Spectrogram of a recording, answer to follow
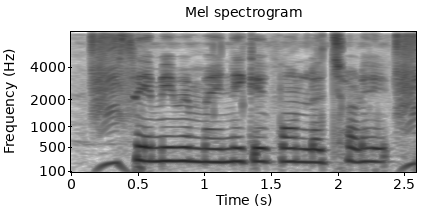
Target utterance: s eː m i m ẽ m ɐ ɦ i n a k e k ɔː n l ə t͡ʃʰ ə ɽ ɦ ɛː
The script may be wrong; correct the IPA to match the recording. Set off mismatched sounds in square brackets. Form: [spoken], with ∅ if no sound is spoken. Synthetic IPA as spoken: s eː m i m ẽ m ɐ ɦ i n [e] k e k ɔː n l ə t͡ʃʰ ə ɽ ɦ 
